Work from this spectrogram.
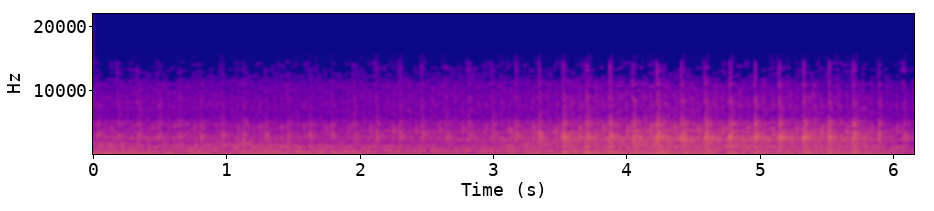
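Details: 2006 Ford F150 5.4 L at idle: light, sharp, regular top-end ticking about three per second over a quiet idle, appeared during a long road trip; cause unknown.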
